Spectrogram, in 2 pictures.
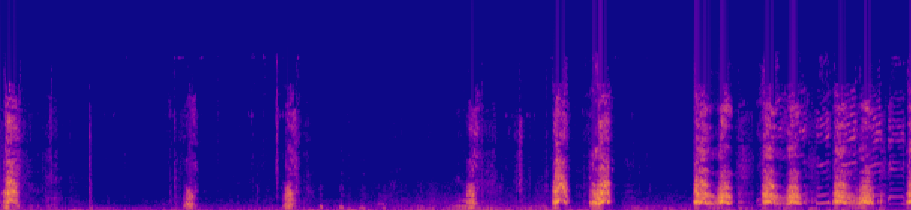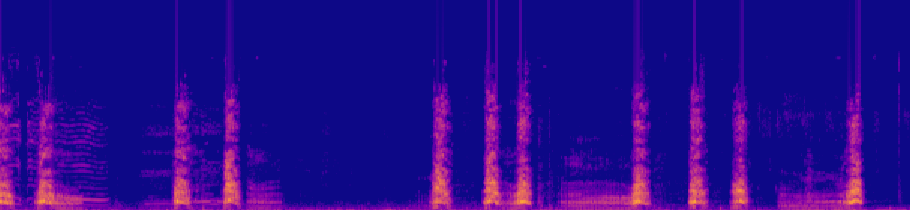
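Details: Sharp, high dog barks come at uneven intervals, bunching into a rapid, excited flurry in the middle. Scattered single barks and a short whimper-like tone follow.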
